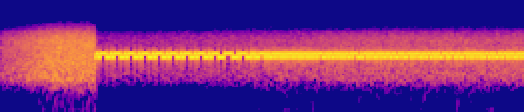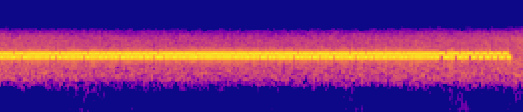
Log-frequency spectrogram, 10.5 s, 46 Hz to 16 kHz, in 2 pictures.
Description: NAVTEX (SITOR-B), 100 baud, 170 Hz shift, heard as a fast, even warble, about 910 Hz centre, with radio static. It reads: REGRA, MODELO, PARADIGMA, REGULAMENTO, LEI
